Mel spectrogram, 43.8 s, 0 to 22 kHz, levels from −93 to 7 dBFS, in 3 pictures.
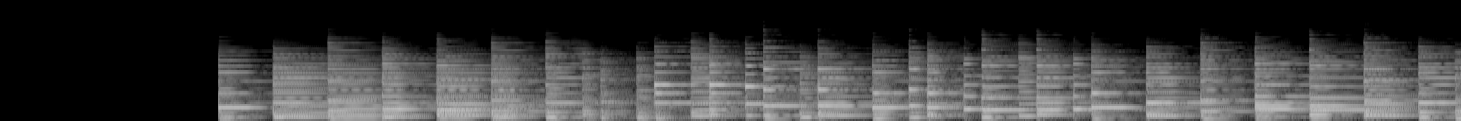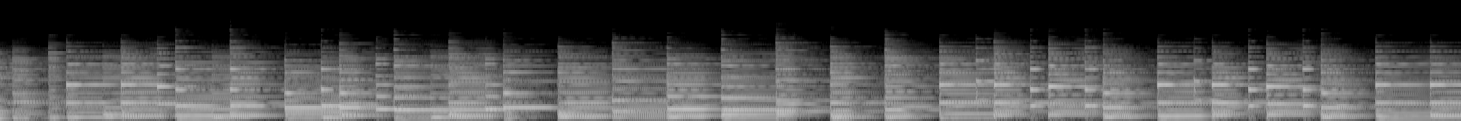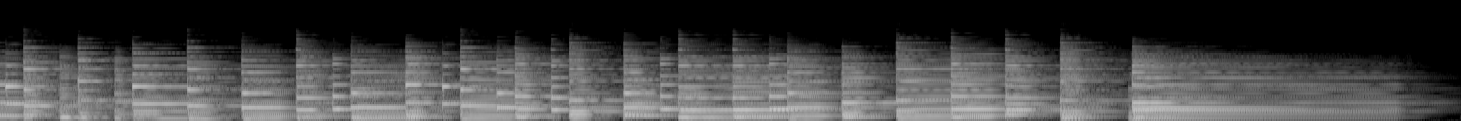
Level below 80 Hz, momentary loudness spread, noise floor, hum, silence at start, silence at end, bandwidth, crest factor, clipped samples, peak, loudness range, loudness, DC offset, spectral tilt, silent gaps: -50 dBFS; 7 LU; under -90 dBFS; none; 2.2 s; 0.6 s; 6.2 kHz; 16 dB; under 0.1%; -8 dBFS; 3 LU; -24 LUFS; under 0.1%; -9 dB/octave; none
